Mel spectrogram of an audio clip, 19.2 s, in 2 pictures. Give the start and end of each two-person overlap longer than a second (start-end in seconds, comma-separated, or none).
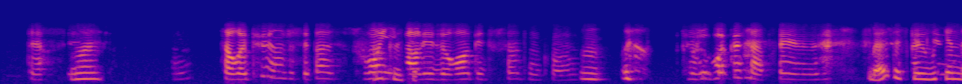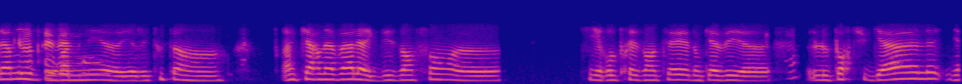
8.9-10.7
